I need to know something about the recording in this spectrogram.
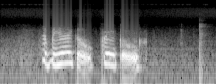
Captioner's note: speaking foreign language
